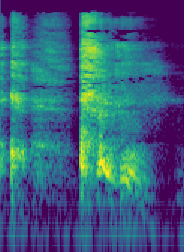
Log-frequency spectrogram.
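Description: A woman coughing into her hand: a first cough right at the start and a second, louder burst of coughing about a second in.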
